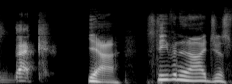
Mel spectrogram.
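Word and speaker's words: Bäck: Same with Oscar Beck, even though it's spelled back. Yes. It is Beck.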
